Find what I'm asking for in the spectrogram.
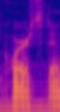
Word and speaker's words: quercetin: It's spelled Q-U-E-R-C-E-T-I-N, quercetin.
